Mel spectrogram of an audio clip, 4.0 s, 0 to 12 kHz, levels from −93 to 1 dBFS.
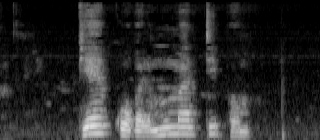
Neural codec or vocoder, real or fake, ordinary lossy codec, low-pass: none; real; AAC, 48 kbps; 10.8 kHz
